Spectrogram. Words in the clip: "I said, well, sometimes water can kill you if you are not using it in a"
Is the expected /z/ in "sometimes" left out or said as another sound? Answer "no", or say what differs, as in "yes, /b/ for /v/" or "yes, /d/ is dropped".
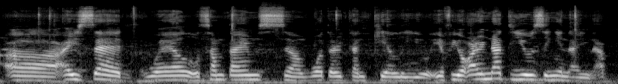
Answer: yes, /s/ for /z/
